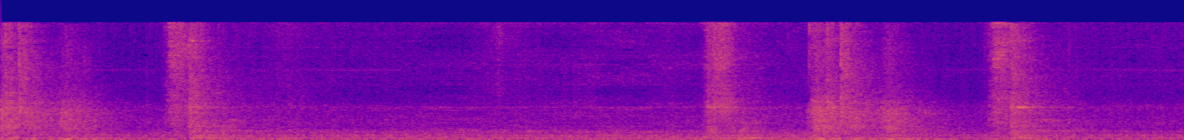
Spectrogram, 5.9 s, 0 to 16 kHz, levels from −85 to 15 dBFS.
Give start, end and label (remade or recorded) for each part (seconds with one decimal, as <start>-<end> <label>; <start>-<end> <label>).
0.0-2.0 recorded; 2.0-3.9 remade; 3.9-5.9 recorded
